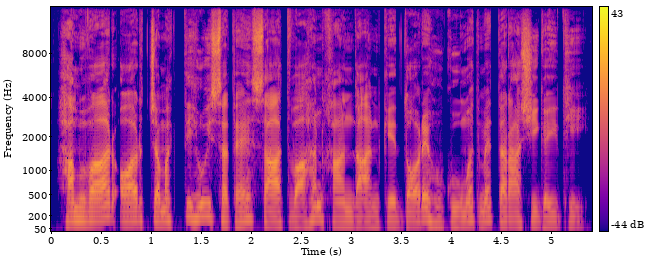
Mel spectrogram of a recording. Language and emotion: Urdu, neutral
